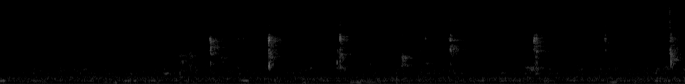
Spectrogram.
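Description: Faint eating sounds of a person eating rice by hand: soft, irregular clicks and smacks of chewing, about eight of them from about two seconds in.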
